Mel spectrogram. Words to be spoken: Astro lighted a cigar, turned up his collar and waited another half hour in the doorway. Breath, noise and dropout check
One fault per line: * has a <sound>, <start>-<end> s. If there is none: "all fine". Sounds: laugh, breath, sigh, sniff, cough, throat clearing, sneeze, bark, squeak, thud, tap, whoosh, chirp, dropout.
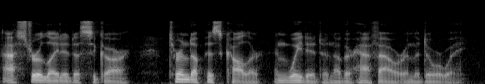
all fine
